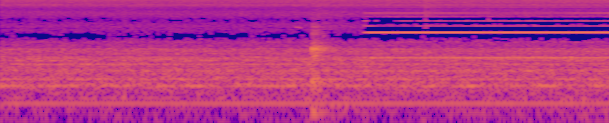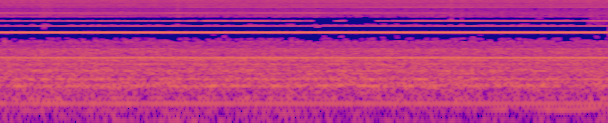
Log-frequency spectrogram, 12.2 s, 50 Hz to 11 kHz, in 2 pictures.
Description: Removal of a mucosal tumour from the lip of a dog using a Gbox 15AB veterinary surgical and therapy laser.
